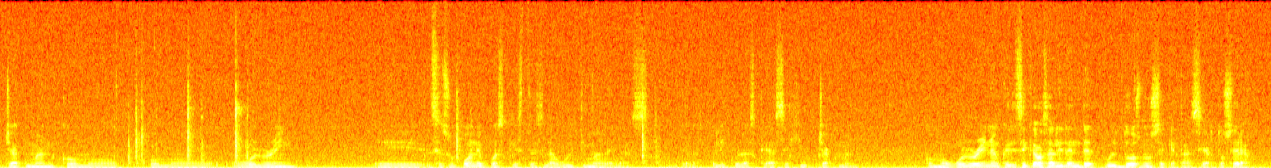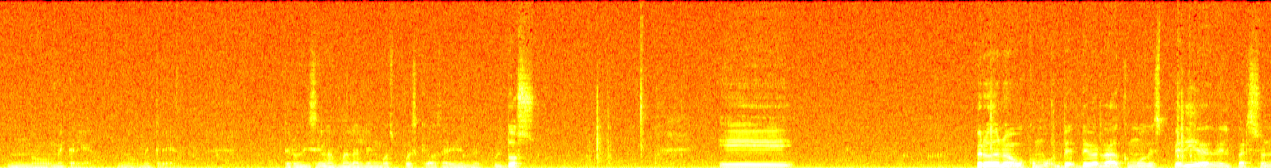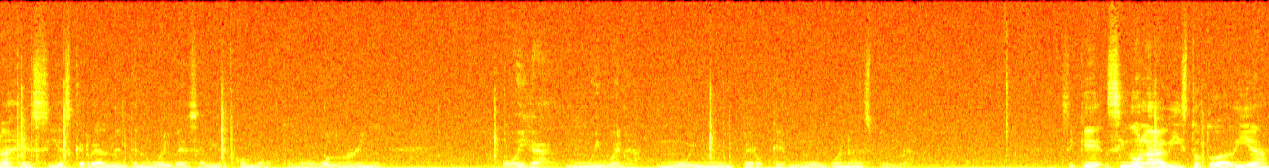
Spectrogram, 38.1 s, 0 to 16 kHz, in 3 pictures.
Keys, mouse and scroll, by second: 0.8-1.3 scroll down 2, 1.4 ctrl+z, 3.6 middle click, 4.5 Tab, 5.0 scroll down 1, 5.8 right click, 6.4 Tab, 6.8-8.0 middle drag, 8.2-8.6 scroll up 1, 9.6 middle click, 11.2 right click, 11.7 middle click, 13.2-14.6 drag, 14.6 scroll down 1, 14.8 click, 14.9-17.5 middle drag, 17.6-17.9 scroll down 1, 18.0 middle click, 18.6 Tab, 19.0-19.5 scroll down 2, 19.5-21.9 middle drag, 21.9-22.6 scroll up 2, 22.7 shift+middle click, 23.6 middle click, 24.6 alt+Tab, 25.8 alt+Tab, 26.1 alt+shift+middle click, 27.1 middle click, 27.6 Tab, 28.1 middle click, 28.9-30.0 middle drag, 30.3 Tab, 30.8-31.8 middle drag, 32.5 Tab, 34.0 click, 34.4-36.5 middle drag, 36.6 middle click, 37.0 shift+middle click, 37.6-38.0 shift+scroll up 3.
